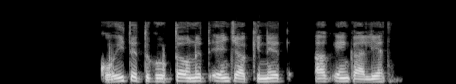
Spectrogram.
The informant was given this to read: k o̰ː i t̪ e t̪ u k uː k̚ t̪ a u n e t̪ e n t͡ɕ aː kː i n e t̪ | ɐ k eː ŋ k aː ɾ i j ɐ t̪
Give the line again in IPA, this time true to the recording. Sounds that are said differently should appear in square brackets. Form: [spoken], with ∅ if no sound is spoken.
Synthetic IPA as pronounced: k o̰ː i t̪ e t̪ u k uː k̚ t̪ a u n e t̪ e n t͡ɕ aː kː i n e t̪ | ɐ k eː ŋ k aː [l] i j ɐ t̪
